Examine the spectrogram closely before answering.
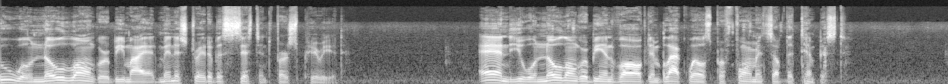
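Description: A man speaks sternly and calmly.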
